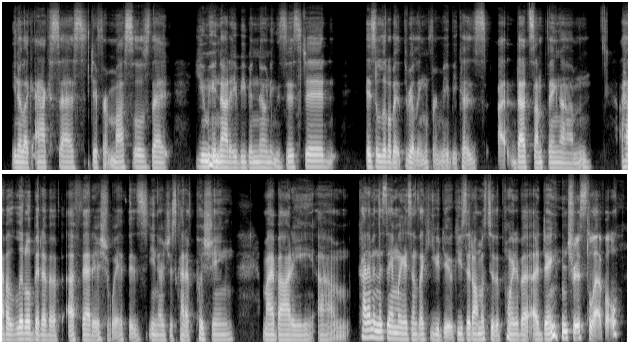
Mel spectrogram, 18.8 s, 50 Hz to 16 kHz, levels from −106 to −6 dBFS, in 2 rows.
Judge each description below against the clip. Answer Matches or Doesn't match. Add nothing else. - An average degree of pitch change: Doesn't match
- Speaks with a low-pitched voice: Matches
